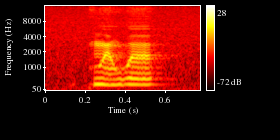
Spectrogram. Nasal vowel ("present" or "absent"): present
